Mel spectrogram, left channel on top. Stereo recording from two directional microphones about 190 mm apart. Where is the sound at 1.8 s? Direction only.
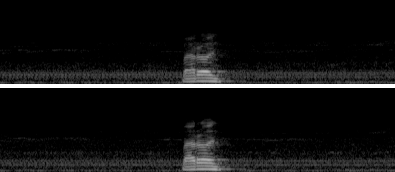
10° right (ahead or behind).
